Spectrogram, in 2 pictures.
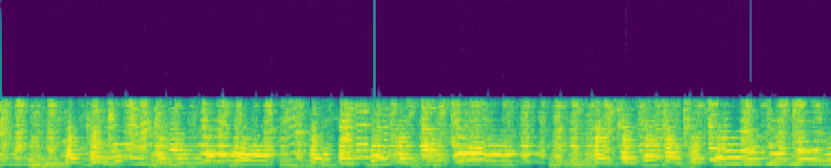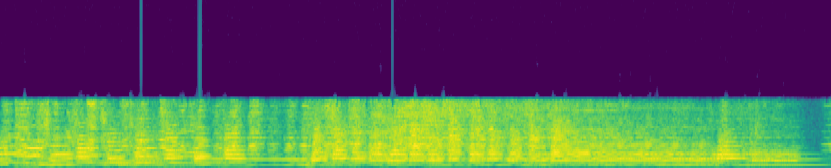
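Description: A small ensemble of trombone, saxophone and piano accordion playing a tune together in harmony, the trombone prominent. Near the end they settle on one long held chord.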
